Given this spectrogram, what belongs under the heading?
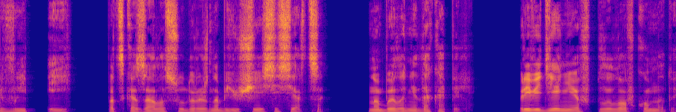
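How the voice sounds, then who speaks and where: A man narrating an audiobook in a measured, dryly ironic way. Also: lowish voice, darkish tone, no room sound, clean studio sound. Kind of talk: scripted narration.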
